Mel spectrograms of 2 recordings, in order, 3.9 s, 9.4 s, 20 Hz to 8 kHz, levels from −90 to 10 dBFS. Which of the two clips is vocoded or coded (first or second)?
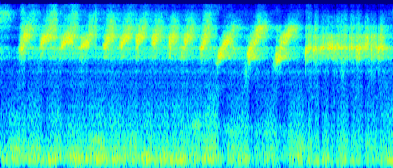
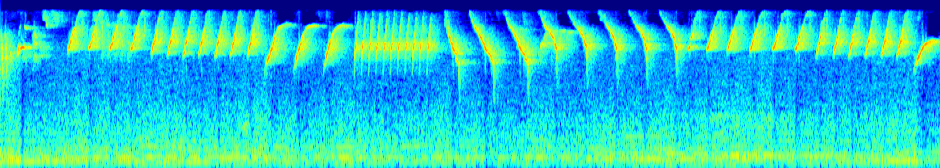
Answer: first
